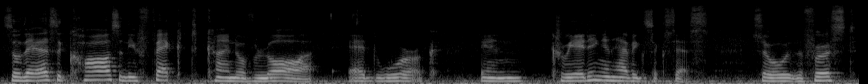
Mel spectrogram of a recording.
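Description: A woman success coach calmly explaining her ideas in a studio interview. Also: deep voice, a little hiss or hum, poor audio. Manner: calm, measured, explanatory.

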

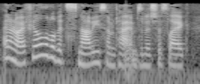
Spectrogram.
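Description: A young woman hosting a casual chat show, telling stories in an animated, giggly way. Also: mid-range voice, racing, vocal fry, rough recording. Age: young adult. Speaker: show host.

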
